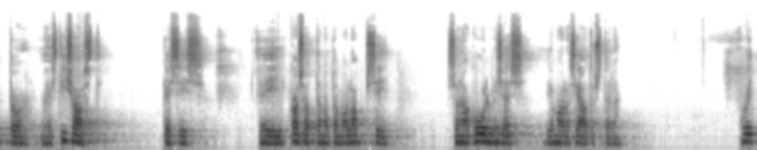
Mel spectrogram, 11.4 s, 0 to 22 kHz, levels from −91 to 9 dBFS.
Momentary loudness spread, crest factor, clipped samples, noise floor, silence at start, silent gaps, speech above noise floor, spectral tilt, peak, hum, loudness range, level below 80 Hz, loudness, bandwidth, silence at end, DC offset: 14 LU; 20 dB; under 0.1%; -70 dBFS; 0 s; none; 51 dB; -5 dB/octave; -2 dBFS; none; 4 LU; -52 dBFS; -20 LUFS; 16 kHz; 0 s; under 0.1%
